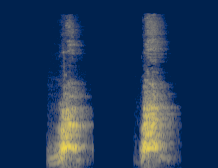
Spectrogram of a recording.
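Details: Nico, a Shih Tzu being groomed at a grooming salon, gives two short sharp barks about a second apart in an otherwise quiet room.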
